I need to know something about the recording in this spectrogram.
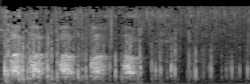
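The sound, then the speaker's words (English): A horse, Blackie, sets off carrying two riders, its hooves thudding in a quick, steady rhythm, then turning into lighter, scattered clip-clops that fade as it moves away. “I guess Blackie can carry the two of us. Get up, Blackie.”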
